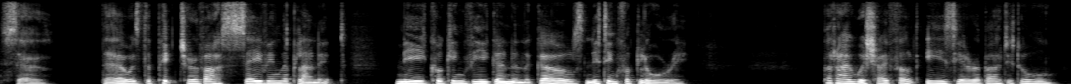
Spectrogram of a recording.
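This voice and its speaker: A woman's voice: deep voice, measured pace, mellow. An older woman acting a radio play monologue as a wistful, wry grandmother confiding her thoughts. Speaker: actor reading a monologue. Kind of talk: radio play monologue, first-person storytelling.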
